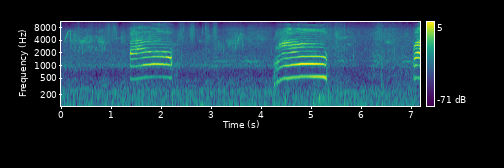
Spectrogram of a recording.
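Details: Stray cats outdoors calling with two drawn-out, harmonic-rich meows about a second long each, a third starting at the end, over a steady low rumble of background noise.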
